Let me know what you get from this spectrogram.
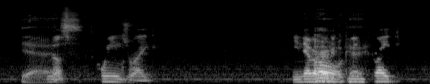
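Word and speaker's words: Queensrÿche: Queen Scrite. Yes. No, Queensryche.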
